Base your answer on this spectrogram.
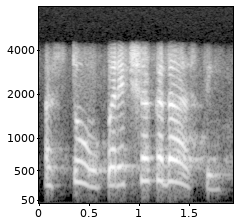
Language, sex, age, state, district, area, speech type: Sanskrit, female, 18-30, Rajasthan, Jaipur, urban, conversation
